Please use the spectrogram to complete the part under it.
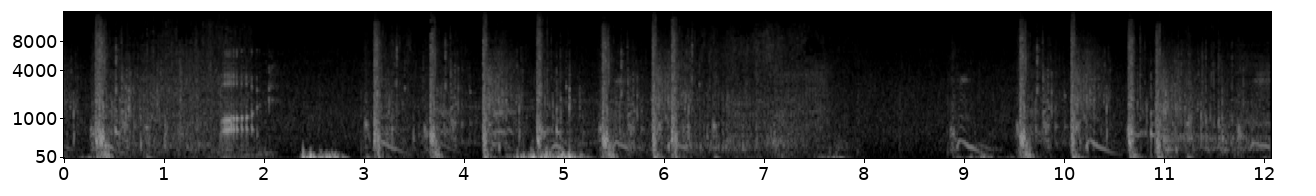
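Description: A hatchet chops into a tree trunk with sharp, repeated thuds.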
